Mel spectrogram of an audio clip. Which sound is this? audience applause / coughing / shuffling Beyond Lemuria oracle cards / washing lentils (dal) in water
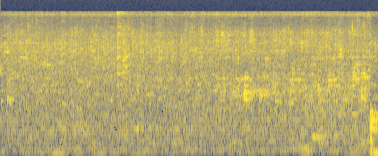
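washing lentils (dal) in water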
